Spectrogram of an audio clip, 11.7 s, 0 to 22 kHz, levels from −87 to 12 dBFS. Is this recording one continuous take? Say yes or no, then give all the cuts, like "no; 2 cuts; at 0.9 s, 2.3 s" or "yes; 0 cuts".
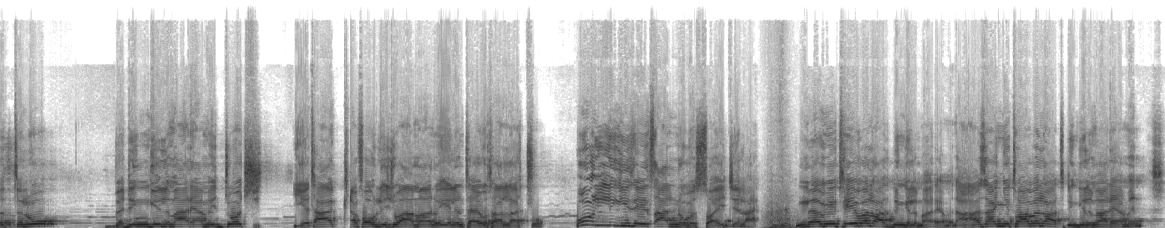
no; 1 cut; at 7.8 s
